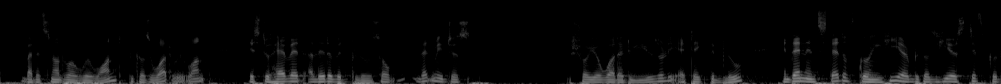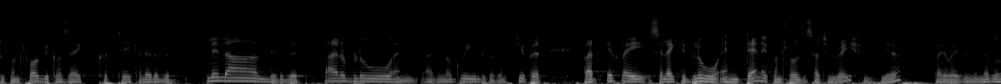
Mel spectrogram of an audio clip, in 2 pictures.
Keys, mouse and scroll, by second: 0.7 click.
